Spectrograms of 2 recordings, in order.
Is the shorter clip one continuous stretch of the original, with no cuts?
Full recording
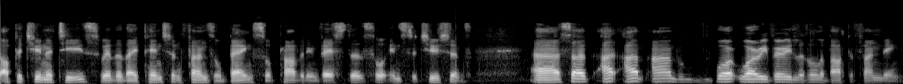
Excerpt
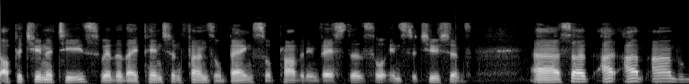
yes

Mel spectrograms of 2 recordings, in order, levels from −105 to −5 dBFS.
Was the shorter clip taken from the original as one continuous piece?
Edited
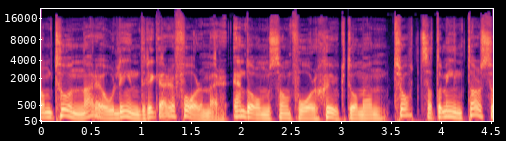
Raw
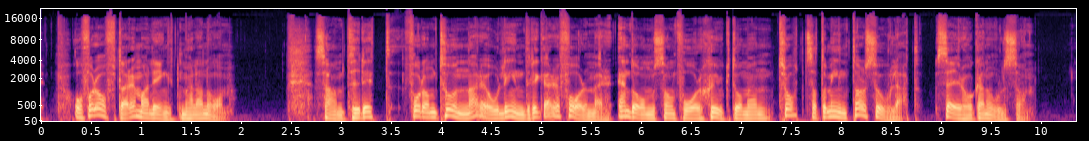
yes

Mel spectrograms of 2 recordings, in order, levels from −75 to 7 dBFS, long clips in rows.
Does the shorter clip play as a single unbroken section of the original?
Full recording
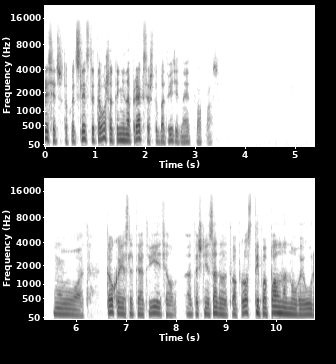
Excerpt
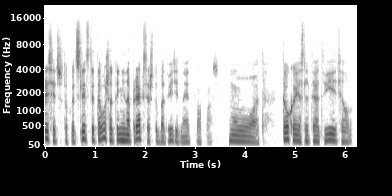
no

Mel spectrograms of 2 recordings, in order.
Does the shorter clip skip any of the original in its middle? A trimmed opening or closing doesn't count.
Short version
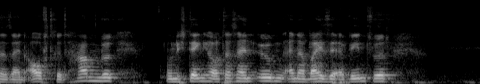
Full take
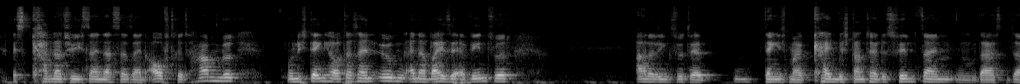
no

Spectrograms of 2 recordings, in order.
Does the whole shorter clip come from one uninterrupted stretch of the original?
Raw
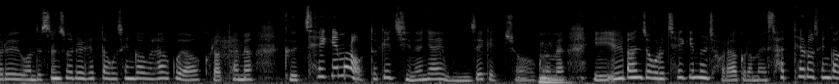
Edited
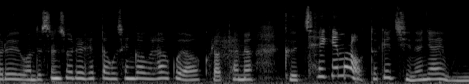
yes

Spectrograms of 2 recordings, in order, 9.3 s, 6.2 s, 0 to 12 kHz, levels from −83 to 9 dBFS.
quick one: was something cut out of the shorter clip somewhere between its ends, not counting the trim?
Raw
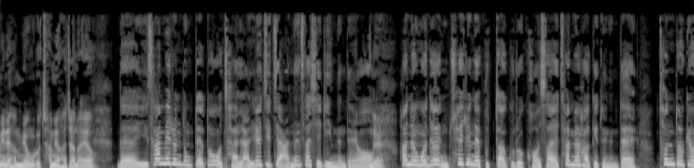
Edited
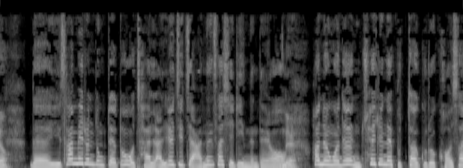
no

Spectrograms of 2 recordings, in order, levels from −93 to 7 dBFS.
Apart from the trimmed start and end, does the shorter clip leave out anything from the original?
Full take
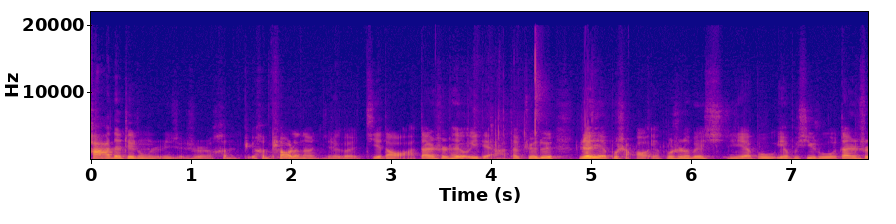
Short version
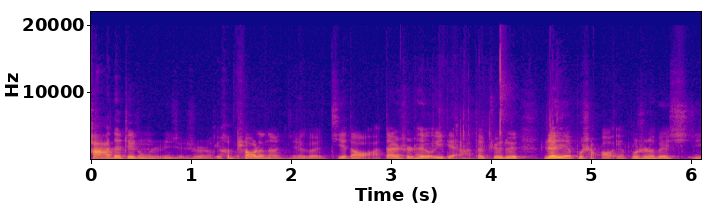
yes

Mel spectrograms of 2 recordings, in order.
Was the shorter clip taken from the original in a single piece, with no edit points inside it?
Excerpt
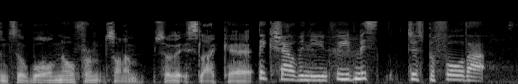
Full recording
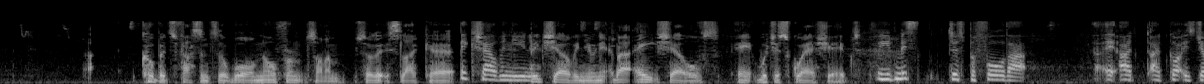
no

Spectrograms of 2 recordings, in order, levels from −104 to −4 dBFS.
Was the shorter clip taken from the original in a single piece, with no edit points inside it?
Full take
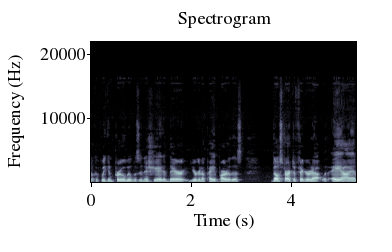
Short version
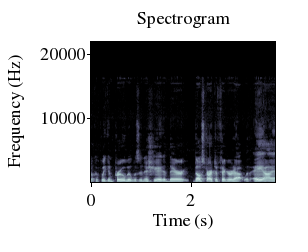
no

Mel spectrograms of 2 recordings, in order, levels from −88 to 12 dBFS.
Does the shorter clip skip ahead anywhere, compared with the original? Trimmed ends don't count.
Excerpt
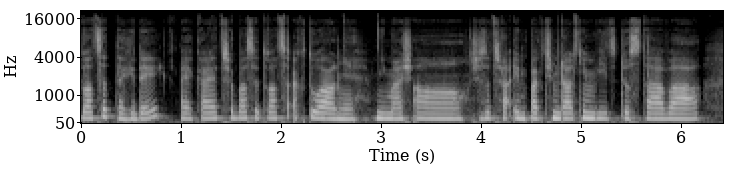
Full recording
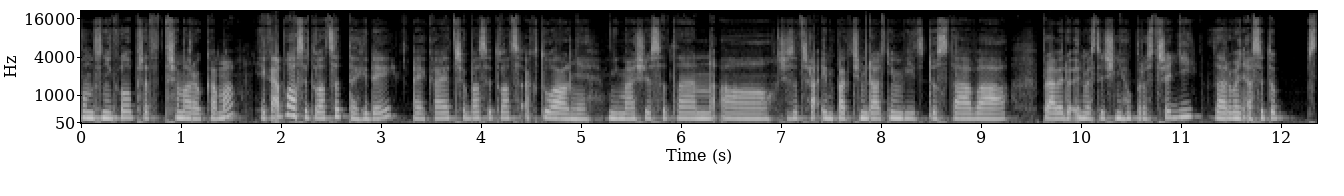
yes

